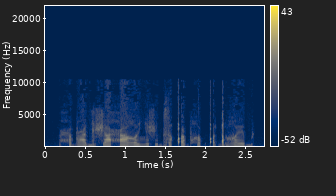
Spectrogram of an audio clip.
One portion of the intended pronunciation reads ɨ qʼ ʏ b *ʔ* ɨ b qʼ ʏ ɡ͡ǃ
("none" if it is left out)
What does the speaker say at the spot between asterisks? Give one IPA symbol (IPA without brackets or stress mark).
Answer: χ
